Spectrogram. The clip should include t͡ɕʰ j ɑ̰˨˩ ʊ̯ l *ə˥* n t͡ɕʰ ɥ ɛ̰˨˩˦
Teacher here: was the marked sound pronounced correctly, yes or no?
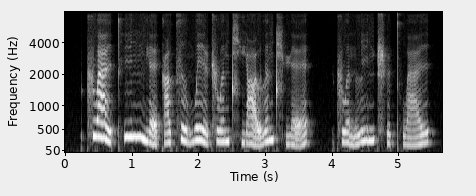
yes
